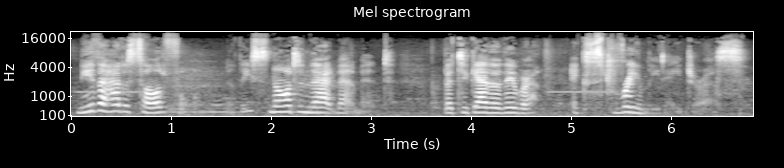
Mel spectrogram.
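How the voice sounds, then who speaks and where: Woman acting a bright, dramatic stage illusionist heroine. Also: a little high, fairly even intonation, normal speed, soft background music. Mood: proud, resolute. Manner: theatrical, earnest storytelling. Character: dramatic stage illusionist with magic powers, proud and intense heroine. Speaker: narrator and lead character. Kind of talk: scripted first-person audio drama narration.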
